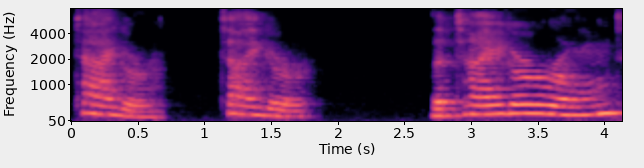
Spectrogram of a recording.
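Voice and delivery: American accent, tiger roamed run together with one r. Demonstrating how the word tiger is said in an american accent. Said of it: "And with the American accent".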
